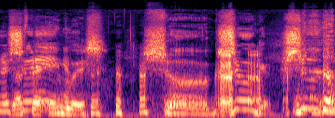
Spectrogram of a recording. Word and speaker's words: Suge: Suge Knight. Short for sugar. Suge Knight, who was injured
